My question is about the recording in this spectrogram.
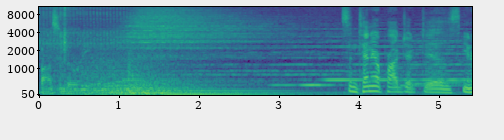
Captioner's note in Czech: chrastění filmu; lehká hudba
